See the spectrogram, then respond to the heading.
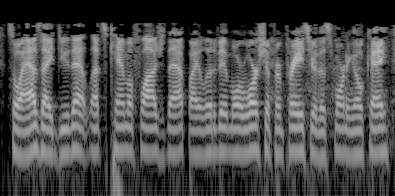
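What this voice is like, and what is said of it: Slightly hoarse, froggy voice. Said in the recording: “my voice is a little froggy”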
